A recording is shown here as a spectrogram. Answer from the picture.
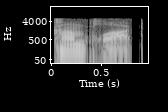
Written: complot

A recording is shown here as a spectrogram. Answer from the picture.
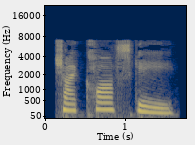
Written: Chaikovski

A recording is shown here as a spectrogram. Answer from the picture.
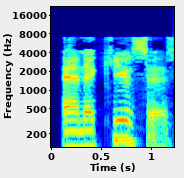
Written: anacusis

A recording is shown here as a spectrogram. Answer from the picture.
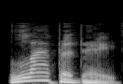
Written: lapidate

